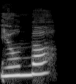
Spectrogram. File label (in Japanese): VO jp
